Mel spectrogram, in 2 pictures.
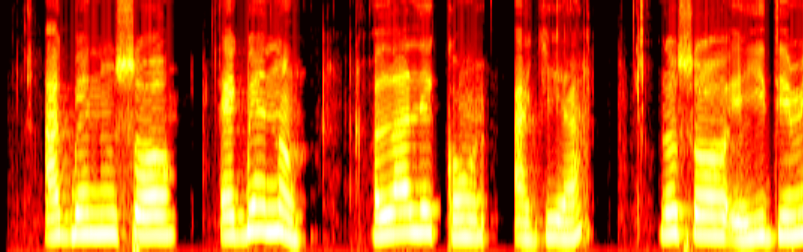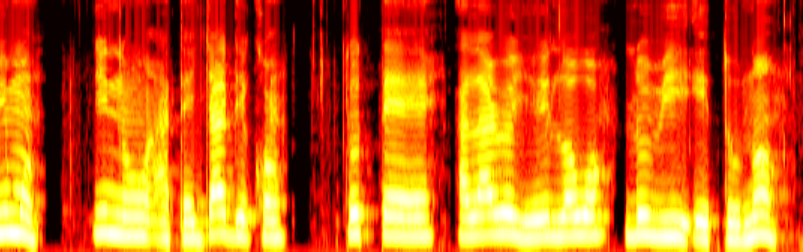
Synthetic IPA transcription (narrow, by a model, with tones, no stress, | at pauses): a˧ɡ͡bɛ˧nũ˧sɔ˧ | ɛ˧ɡ͡bɛ˦˨nãː˦˨ | ɔ˧la˦le˦kã˧ | a˨d͡ʒe˨a˨˦ | lo˦sɔ˧e˨ji˨˦di˧ɾ̃ĩ˦mã˦˨ | nĩ˦nũ˧a˨tɛ˨d͡ʒa˦de˧kã˧ | to˦tɛ˦ | a˧la˦ɾo˦˨je˨˦lɔ˦wɔ˦lo˦ɾi˧˦e˨to˨nãː˦˨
